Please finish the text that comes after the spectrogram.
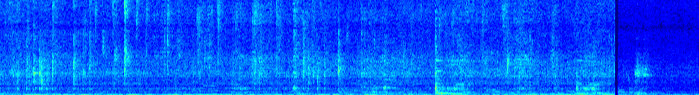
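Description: Continuous crackling sizzle of chopped ginger frying in hot oil, with occasional scrapes and clinks of a spatula stirring in the pan.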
